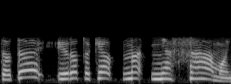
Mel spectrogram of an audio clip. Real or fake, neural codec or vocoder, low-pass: real; none; 3.6 kHz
